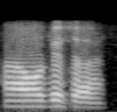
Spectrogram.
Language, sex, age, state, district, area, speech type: Tamil, male, 18-30, Tamil Nadu, Nagapattinam, rural, conversation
